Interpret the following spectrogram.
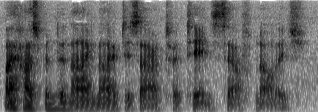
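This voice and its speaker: A man's voice: extremely low pitch, normal speed, dull audio, slight background noise. A man reading as an imploring woman seeker. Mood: pleading. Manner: earnest, imploring recitation. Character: pleading woman seeker from a sacred text.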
